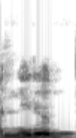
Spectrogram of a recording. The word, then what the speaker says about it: निरुद्ध: फिर आप देखें निरु अब ये द और फिर नीचे ध है तो इसके ऊपर हमको जोर देना पड़ेगा हमको दोनों को उच्चारण करना पड़ेगा निरुद्ध तो हमने द के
